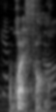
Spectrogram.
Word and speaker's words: croissant: That's a great way to spell it. Q-U-A-S-S-A-N. That's how they pronounce it, basically. Although there'd be an accent over the last A. Croissant.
